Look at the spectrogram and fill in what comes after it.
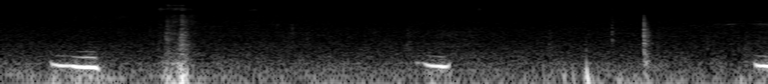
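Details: Sleeping cat named Yo snoring loudly and suddenly indoors. Low, short, droning snores recur roughly every three and a half seconds, with faint clicks and room noise between them.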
